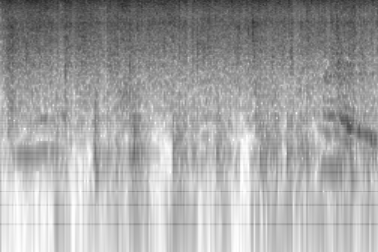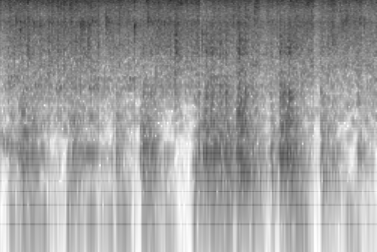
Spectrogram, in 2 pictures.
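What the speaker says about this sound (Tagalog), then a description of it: "At yan po tayo mag-igisa, no?" Ingredients sauté in a pan for rotini tuna pasta, a steady close sizzle and hiss with occasional stirring, partly under a voice talking.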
